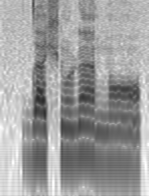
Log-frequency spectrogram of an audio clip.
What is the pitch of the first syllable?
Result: low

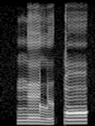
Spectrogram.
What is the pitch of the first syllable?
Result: low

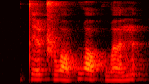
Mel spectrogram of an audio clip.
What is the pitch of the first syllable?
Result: rising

